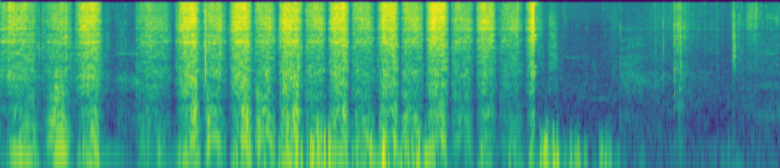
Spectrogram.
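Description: A hand saw cuts through a pear branch with quick, rhythmic back-and-forth strokes, close and loud, before slowing and stopping near the end.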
